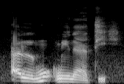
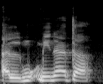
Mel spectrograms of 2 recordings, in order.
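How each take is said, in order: First: The word ends with an i vowel. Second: The word ends with an a vowel. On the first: The speaker calls it right. "maka dia akan dibaca dengan kasrah" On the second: The speaker calls it wrong. "Tak boleh mu'minata"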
